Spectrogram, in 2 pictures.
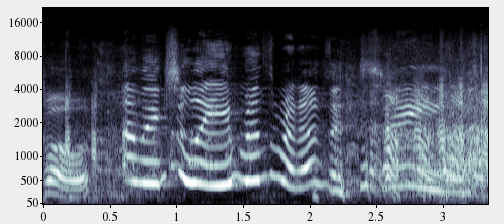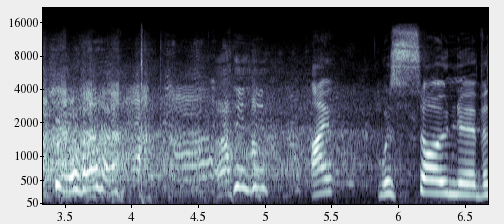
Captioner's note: laughter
